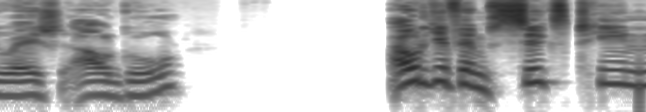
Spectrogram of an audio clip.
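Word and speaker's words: Ra's al Ghul: Al which I think some people call him was Al but I'm pretty sure it's supposed to be pronounced R let me know if I'm wrong in the comments but I'm pretty sure it's supposed to be R Al G I would give him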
